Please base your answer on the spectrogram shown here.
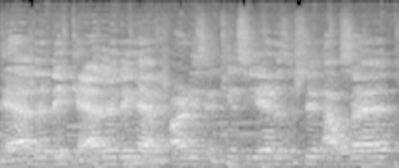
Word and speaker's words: quinceañera: But you gotta roll the R in there, yeah, too.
